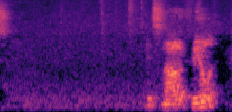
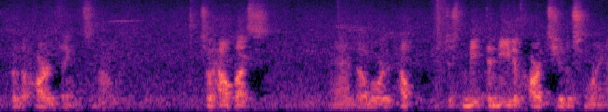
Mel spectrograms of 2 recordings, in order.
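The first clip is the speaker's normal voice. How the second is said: soft, lower prayer voice; 5 semitones lower, 6 dB quieter than usual. Acted. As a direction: pray quietly to the Lord. Leads a prayer.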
